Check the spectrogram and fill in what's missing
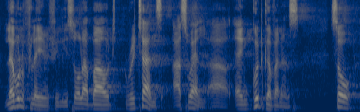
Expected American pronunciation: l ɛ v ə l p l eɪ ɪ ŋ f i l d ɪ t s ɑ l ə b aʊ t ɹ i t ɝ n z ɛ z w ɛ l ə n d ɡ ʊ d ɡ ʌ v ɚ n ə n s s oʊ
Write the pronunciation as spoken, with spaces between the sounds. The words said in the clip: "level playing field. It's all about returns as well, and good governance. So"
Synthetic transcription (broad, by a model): l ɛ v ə l f l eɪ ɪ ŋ f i l ɪ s ɑ l ə b aʊ t ɹ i t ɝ n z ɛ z w ɛ l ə n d ɡ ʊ d ɡ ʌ v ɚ n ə n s s oʊ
